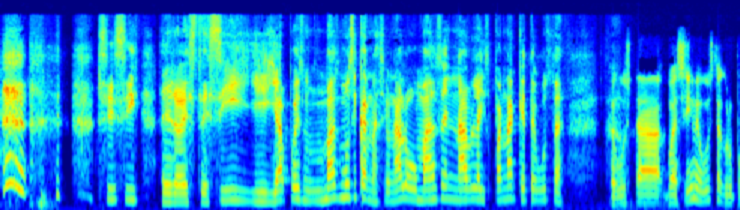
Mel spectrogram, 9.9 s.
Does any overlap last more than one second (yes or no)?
no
